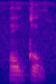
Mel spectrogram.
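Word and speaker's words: Hochul: Kathy hokel over me hok I'm not saying her name right but if you no that's correct hok that's right say her name and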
